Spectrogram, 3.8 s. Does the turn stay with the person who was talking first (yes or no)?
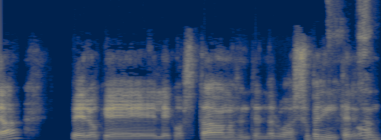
no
